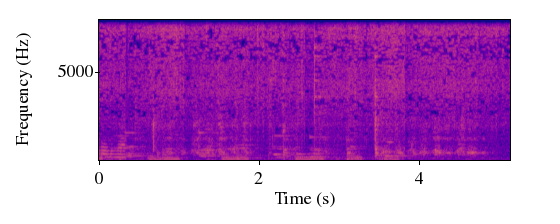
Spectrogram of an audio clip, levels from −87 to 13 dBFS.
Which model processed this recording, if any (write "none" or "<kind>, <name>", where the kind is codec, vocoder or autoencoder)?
none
